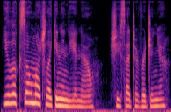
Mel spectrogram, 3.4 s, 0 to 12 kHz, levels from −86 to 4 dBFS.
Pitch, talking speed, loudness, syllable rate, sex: 205 Hz, 210 wpm, -16 LUFS, 5.0 syllables/s, female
